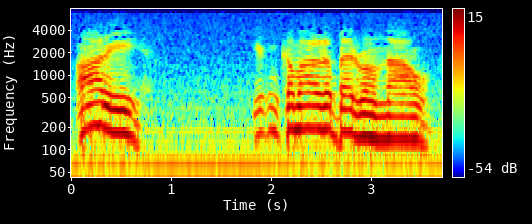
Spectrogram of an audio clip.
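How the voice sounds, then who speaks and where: An actor playing the ghost of a brash, wisecracking gangster in a 1970s radio drama, talking in tough, curt, bossy slang. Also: male voice, a little high, measured pace, a little hiss or hum, lightly acted. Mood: matter-of-fact. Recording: muffled old radio broadcast.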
